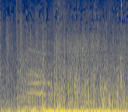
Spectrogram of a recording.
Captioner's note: sound of collapse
